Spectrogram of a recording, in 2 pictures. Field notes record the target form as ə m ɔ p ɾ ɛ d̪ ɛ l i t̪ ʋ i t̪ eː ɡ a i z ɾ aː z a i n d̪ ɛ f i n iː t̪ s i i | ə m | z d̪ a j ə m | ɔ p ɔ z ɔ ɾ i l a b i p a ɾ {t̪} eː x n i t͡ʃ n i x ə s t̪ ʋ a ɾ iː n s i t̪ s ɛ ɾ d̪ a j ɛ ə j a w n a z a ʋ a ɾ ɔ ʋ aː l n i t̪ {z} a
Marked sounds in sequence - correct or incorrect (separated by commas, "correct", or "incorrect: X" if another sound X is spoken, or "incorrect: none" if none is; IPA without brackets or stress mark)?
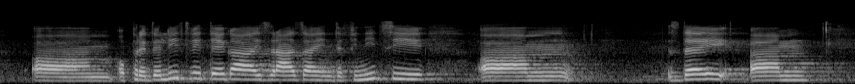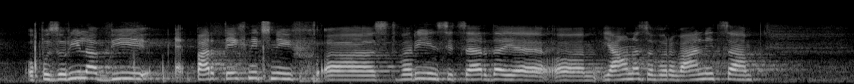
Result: correct, incorrect: s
